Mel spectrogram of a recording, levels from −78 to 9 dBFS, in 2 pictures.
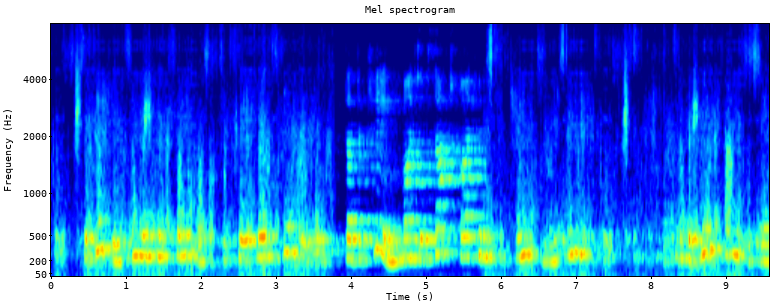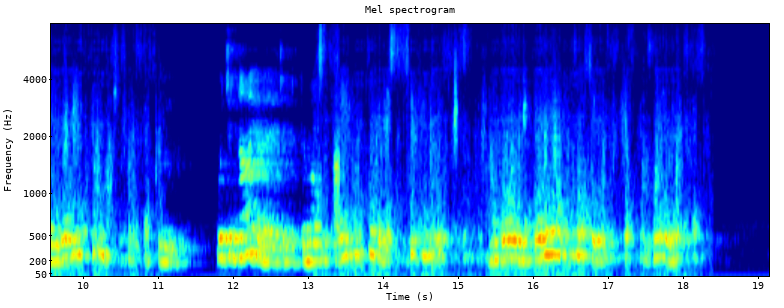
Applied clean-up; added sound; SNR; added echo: neural separator model SepFormer DNS4.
